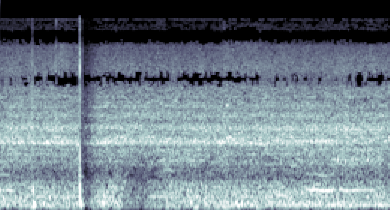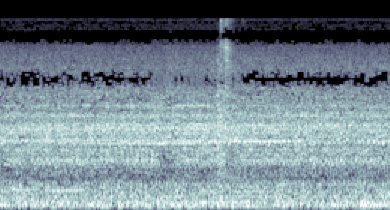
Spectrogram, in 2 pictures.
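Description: Moving passenger train heard from inside a coach: a steady running noise of wheels rolling on the rails at speed, with a faint steady whine. A short click, then a sharp knock about a second in.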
